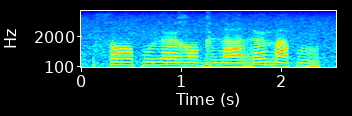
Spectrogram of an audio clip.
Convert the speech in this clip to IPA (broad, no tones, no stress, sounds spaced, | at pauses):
θ ɔ p u ð œ ɣ ɔ ɡ ʉ ð a r œ m a p u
